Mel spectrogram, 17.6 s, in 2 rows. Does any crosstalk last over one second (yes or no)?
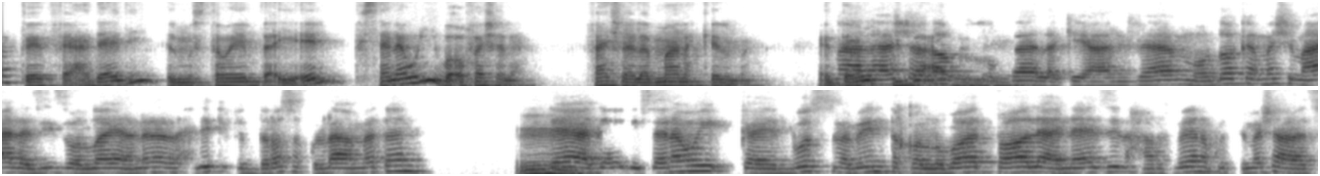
yes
